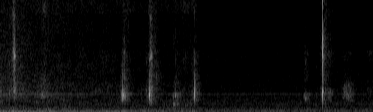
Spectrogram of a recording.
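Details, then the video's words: A domestic cat chatters in quick, clicking bursts. Chattering almost always happens when a cat is fascinated by prey it sees but cannot reach, such as a bird or rodent outside a window. "cats chattering almost always happens when a cat is fascinated by a visual stimulus such as a bird or rodent outside a window"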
